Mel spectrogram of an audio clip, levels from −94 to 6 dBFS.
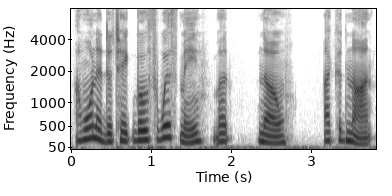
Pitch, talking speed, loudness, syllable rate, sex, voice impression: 180 Hz, 190 wpm, -16 LUFS, 4.6 syllables/s, female, very feminine, very adult-like, middle-aged, thin, tensed, powerful, very bright, soft, clear, very fluent, slightly cool, intellectual, very refreshing, sincere, calm, friendly, reassuring, very unique, very elegant, sweet, very lively, kind, slightly intense, sharp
